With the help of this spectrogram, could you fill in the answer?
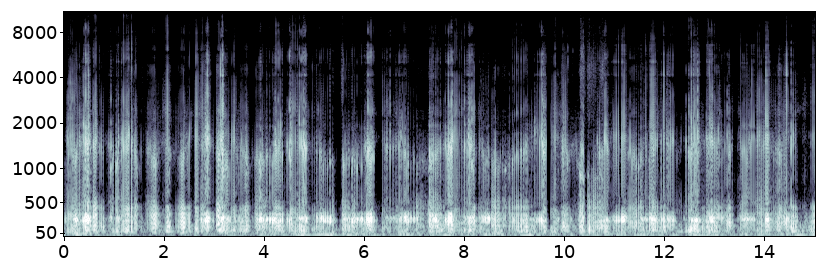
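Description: Sharpened graphite tips of two red wooden pencils, held in blue-gloved hands, scratch and scrape across the hollow, round steel wire-mesh grille of a Shure SM58 microphone. The result is a dense, continuous run of raspy, crackling scrapes with a low, buzzing, rumble-like body. Quick swells and brief dips come in uneven bursts throughout.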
